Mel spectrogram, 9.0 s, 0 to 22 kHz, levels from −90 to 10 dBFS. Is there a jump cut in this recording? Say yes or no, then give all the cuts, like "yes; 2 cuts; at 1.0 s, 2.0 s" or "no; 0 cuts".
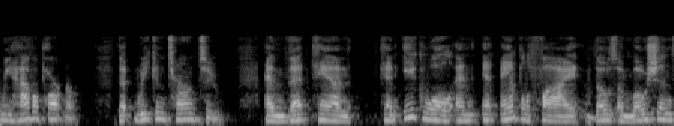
no; 0 cuts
